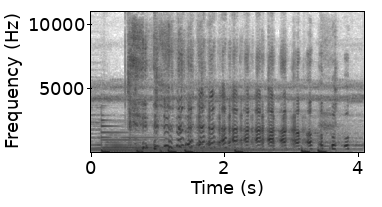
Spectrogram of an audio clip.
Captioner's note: Terrina and Bailynn laughing, reverb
